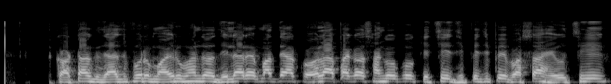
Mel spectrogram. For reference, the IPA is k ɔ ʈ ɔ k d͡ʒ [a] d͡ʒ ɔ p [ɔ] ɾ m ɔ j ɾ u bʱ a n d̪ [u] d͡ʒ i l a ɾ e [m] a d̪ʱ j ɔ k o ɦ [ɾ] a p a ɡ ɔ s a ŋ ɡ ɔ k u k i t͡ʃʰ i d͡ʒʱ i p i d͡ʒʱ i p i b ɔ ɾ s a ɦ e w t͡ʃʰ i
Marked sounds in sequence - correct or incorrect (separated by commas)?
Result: correct, incorrect, incorrect, correct, incorrect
